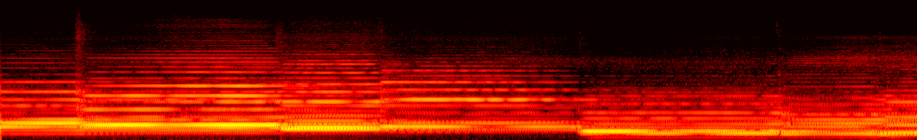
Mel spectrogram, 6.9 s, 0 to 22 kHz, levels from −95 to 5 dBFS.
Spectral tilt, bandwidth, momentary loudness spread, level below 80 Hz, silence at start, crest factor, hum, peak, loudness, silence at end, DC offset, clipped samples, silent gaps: -8 dB/octave; 5.6 kHz; 12 LU; -82 dBFS; 0 s; 14 dB; none; -16 dBFS; -29 LUFS; 0 s; under 0.1%; under 0.1%; none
